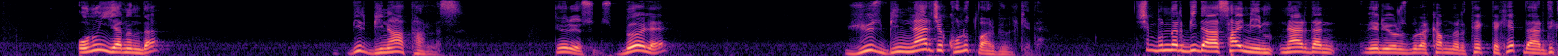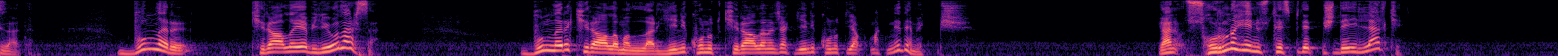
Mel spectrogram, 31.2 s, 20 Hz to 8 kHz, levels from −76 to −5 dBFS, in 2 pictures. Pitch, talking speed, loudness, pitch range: 165 Hz, 90 wpm, -23 LUFS, 145-200 Hz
